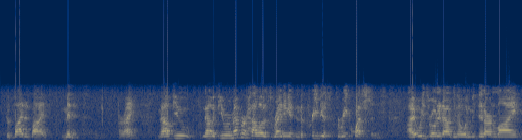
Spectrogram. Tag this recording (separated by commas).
Speech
